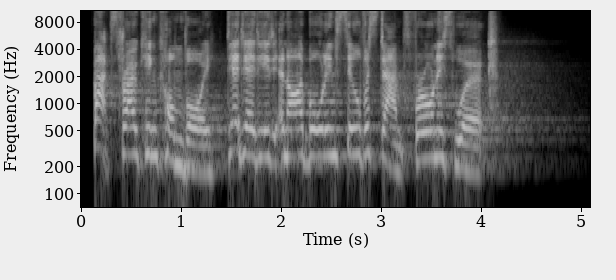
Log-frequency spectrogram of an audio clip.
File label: Female Radio, Female One, en; Dialog; Warframe; Solaris Venus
